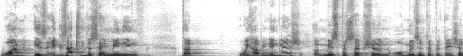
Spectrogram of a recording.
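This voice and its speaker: Lively intonation runs through this voice with a Spanish accent. The pace is moderate. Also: man, fairly high pitch for a man. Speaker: conference keynote speaker on branding. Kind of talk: conference talk.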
